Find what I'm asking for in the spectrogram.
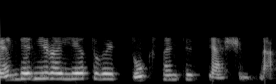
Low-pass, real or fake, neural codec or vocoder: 3.6 kHz; real; none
